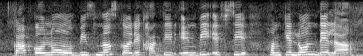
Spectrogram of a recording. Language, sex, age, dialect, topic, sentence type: Bhojpuri, female, 18-24, Northern, banking, question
